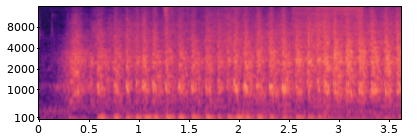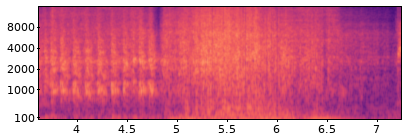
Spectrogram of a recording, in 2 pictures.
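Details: Mopar 440 big-block V8 in a 1941 Dodge 3-window business coupe hot rod, first start after storage: even cranking at about four turns a second, then it catches and runs up smoothly with no knocks; a sound start.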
